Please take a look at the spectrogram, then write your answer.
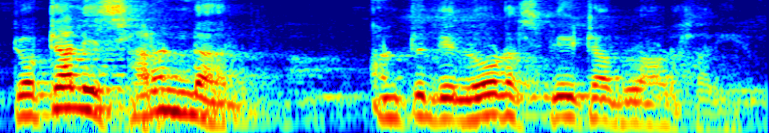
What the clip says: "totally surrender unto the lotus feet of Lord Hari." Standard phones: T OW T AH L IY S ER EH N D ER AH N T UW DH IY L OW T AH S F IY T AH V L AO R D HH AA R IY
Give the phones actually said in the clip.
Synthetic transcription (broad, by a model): T OW T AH L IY S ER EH N D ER AH N T UW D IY L OW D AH S P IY T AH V L AO R D HH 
